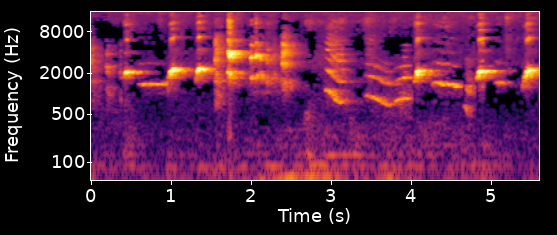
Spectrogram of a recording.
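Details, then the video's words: Rose-ringed parakeet whistling and calling to stimulate singing and mating in other birds: repeated short level whistles, interrupted by sharp clicks and a cluster of downward-sweeping calls in the middle. "تعليم ببغاء الدرة التغريد والغناء والتصفير والطقطقة للتحفيز على التغريد والتزاوج الدرة الهندي"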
